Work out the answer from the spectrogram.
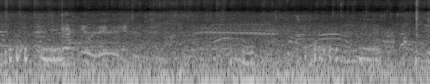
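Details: Several racing pigeons (rock pigeons) in South Africa give low, rolling, throaty coos that overlap and waver in pitch, over a steady low rumble with a few faint higher whistles.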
